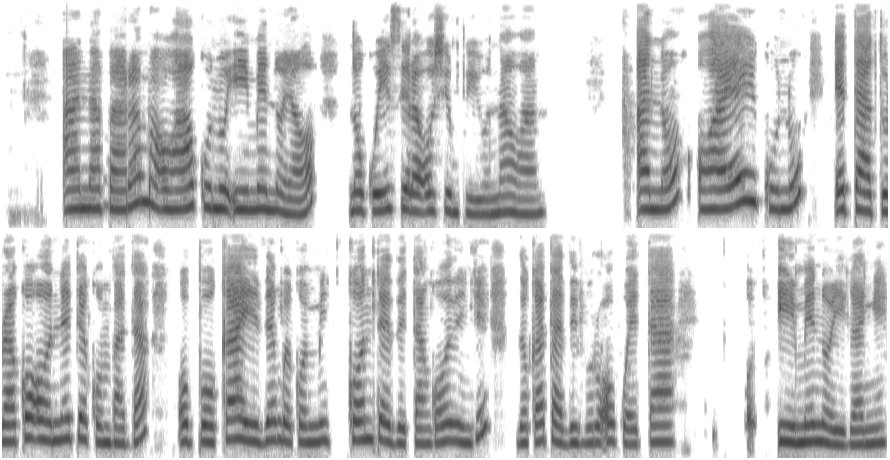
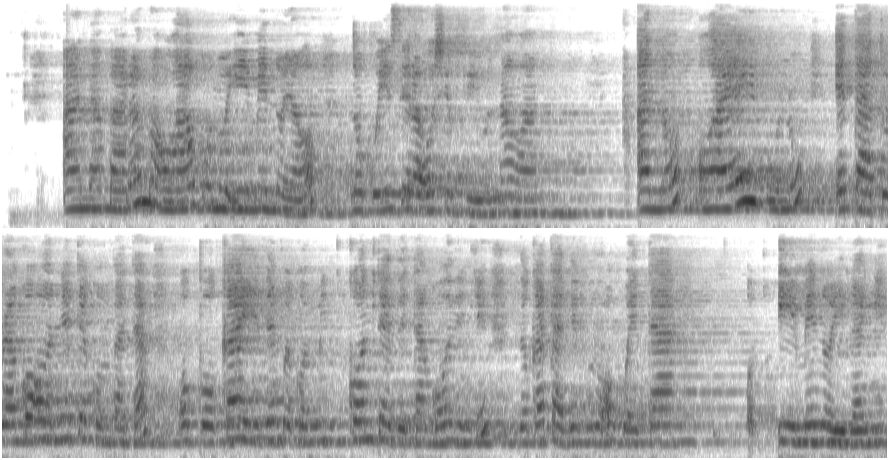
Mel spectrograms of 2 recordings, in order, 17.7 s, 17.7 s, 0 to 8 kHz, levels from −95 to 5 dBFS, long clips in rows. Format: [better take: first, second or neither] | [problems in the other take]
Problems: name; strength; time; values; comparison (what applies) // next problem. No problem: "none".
first | room echo; dies away in 2.1 s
